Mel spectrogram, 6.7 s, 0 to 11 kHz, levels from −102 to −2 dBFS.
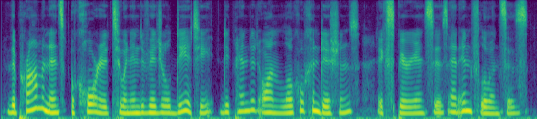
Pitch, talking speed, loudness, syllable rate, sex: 200 Hz, 125 wpm, -15 LUFS, 5.4 syllables/s, female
